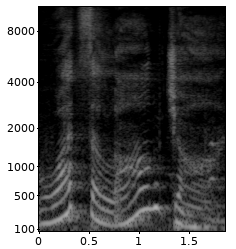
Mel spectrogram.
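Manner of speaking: put-on swooping, very confused, bewildered old-lady voice. Retelling ordering a donut and an old lady's reply, in a confused old lady voice. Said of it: "a very confused, very old lady replying".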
